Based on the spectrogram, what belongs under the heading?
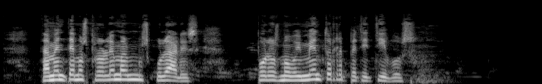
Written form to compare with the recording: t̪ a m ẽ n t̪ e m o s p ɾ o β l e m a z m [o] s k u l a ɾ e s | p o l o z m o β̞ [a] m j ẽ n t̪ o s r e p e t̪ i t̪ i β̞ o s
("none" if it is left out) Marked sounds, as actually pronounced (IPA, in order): u, i

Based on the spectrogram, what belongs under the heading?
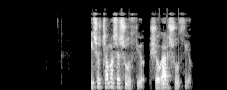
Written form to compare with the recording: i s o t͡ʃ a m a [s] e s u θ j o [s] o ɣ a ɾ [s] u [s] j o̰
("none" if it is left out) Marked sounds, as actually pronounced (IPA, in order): s, ʃ, s, θ

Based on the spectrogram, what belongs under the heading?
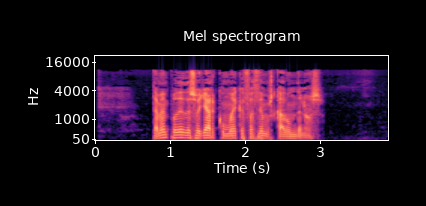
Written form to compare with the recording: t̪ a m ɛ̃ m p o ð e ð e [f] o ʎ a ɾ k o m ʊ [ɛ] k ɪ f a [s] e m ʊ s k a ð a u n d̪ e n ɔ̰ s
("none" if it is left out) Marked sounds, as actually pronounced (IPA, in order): s, ɛ, θ

